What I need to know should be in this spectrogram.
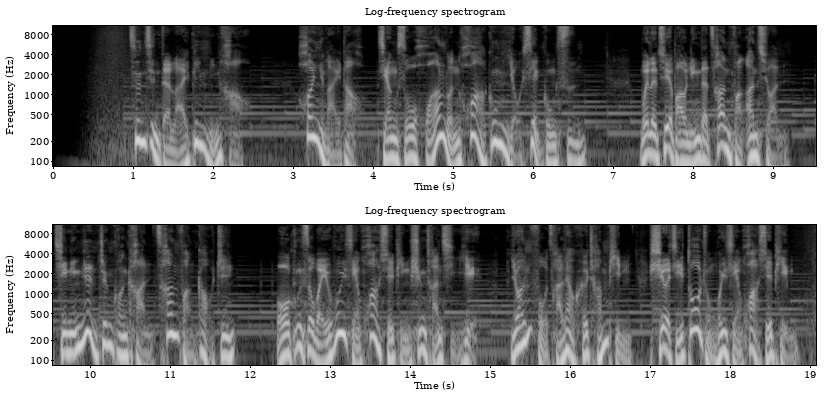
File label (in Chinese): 男 温馨提示 浑厚亲切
